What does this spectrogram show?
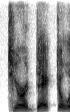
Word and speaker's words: pterodactyl: And also we have got there, pterodactyl is a too confusing word. It is indeed, with the quiet P or the silent P as well.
